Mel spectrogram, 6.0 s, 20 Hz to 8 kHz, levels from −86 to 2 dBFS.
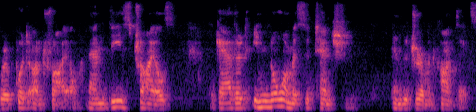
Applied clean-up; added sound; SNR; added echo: none; none; none; none.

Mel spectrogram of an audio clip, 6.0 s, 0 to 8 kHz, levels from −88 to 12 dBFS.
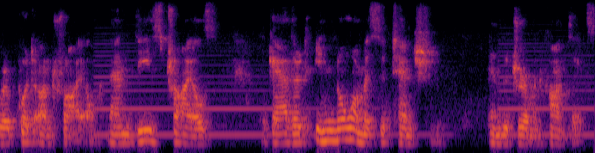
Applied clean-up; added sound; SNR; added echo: none; Wind instrument, woodwind instrument; 18 dB; none.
